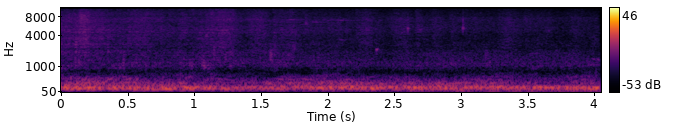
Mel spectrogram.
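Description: Wastewater running through a just-unblocked manhole channel, a steady low rumble.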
